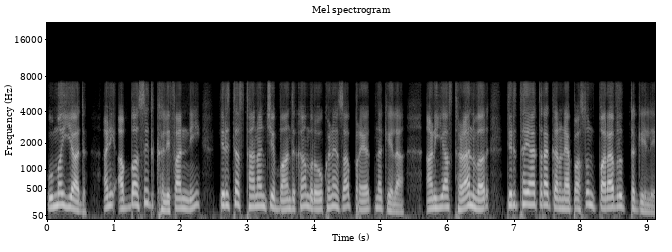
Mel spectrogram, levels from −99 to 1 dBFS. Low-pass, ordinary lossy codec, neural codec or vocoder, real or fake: 7.2 kHz; none; codec, 16 kHz, 0.7 kbps, FocalCodec; fake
